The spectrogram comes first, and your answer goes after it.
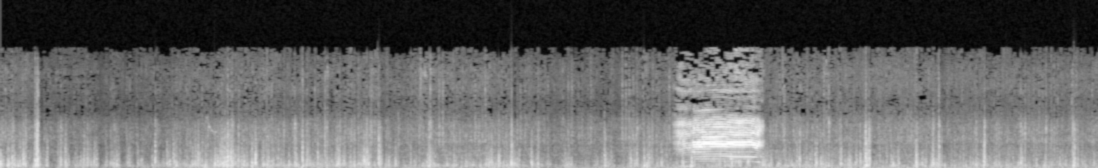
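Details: Female fainting goat on the drive home, calling loudly after hearing the other goats. One long, wavering bleat stands out midway through a steady rumble of vehicle and wind noise.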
